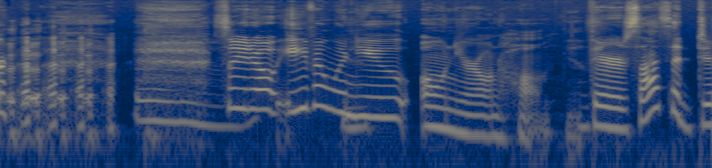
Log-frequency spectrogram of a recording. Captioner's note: laughter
